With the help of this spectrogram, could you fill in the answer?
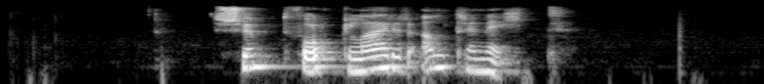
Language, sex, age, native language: Icelandic, female, 40-49, Icelandic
